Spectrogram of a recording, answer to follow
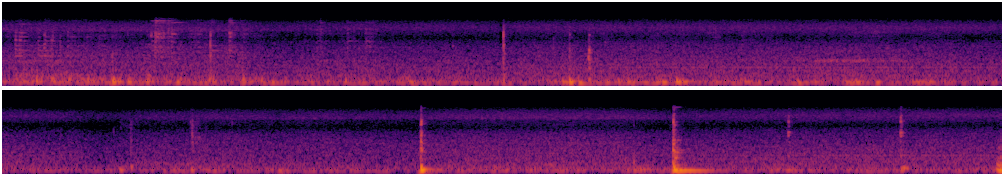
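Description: Faint handling noise and light metallic ticks as feeler gauge blades are worked between the cam lobe and the rocker arm of the engine's intake valve to check the valve clearance, with two sharper clicks in the second half.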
